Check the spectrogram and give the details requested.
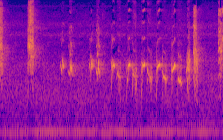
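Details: Long-tailed shrike in full song as a training recording for caged birds: a quick series of sweet warbled and slurred whistles, about two per second, with a few harsh rasps, over a steady low hum.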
